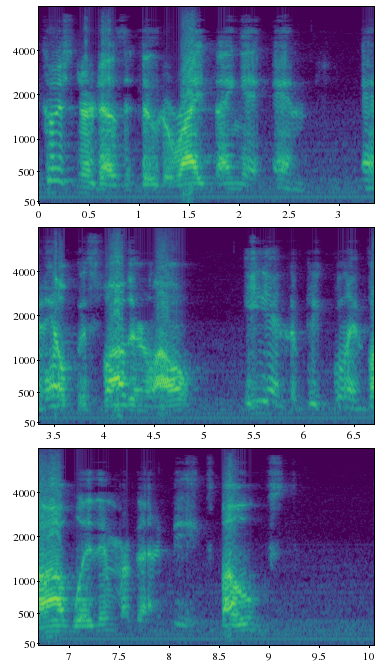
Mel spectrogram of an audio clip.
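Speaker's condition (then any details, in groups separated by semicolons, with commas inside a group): Cerebral palsy; previously off feet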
